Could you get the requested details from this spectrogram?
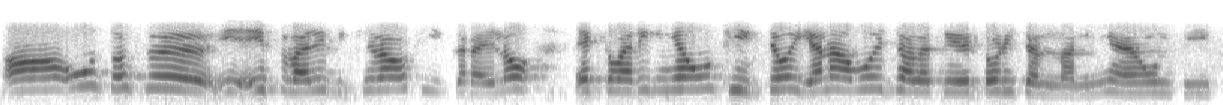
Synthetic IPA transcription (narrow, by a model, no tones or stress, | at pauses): aːũːt̪ʊs | ɪsʋaːɾiːd̪ɪkʰːeːlaːoːʈʰiːkːəɾaːiloːɪkʋaːɾiːiãːũːʈʰiːk̚t̪eoːiːaːnaːoːɪd͡ʒaːd̪aːkeːt̪ʰoːɽiːt͡ʃəlnaːnĩːɛ̃ːɦʊnt̪ʰiː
